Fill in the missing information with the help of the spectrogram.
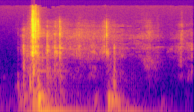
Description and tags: Take seatbelt off
Unplugging seatbelt inside car.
